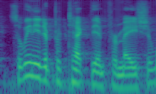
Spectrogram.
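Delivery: normal talking voice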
